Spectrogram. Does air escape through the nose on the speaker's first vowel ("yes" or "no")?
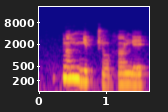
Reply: yes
